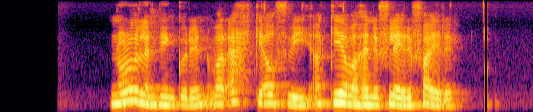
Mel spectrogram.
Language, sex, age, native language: Icelandic, female, 20-29, Icelandic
